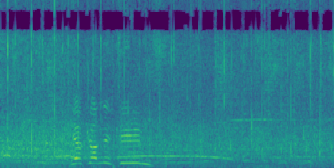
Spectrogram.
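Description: Football stadium crowd clapping and cheering as the teams walk out onto the pitch, with individual voices calling out over the applause, one call held for over a second.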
